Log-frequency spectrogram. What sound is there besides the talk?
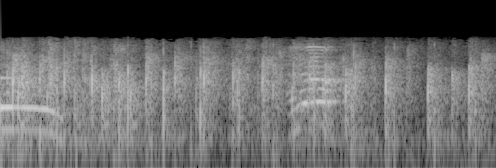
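audience applause at a comedy show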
